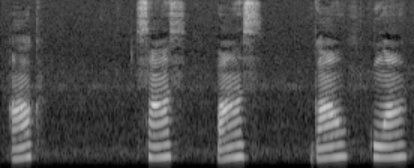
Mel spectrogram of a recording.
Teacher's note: जो ध्वनि है वो नाक से निकल रही है, इसलिए अनुनासिक।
